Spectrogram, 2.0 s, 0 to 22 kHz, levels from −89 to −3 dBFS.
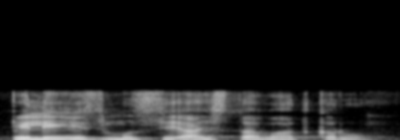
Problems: constant background noise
